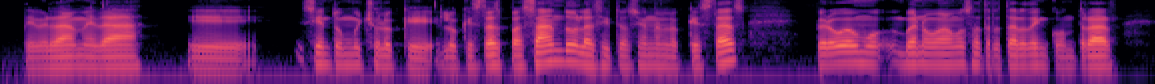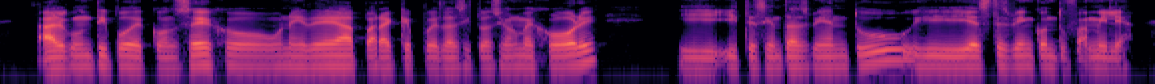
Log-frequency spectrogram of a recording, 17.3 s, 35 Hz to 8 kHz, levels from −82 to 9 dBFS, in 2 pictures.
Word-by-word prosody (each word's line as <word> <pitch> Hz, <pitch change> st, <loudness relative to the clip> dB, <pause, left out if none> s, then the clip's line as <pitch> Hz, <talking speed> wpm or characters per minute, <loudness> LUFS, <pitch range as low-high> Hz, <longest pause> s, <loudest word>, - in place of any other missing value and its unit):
de 100 Hz, -, -6 dB
verdad, 105 Hz, +1 st, +3 dB
me 110 Hz, -1 st, -2 dB
da, 110 Hz, +1 st, +4 dB, 0.3 s
eh, 95 Hz, -3 st, -3 dB, 0.3 s
siento 130 Hz, -2 st, -1 dB
mucho 125 Hz, 0 st, -4 dB
lo 115 Hz, -1 st, -5 dB
que 95 Hz, -2 st, 0 dB
lo 105 Hz, 0 st, -4 dB
que -, -, -9 dB
estás 120 Hz, +3 st, +4 dB
pasando, 140 Hz, +7 st, +5 dB
la 125 Hz, -3 st, +3 dB
situación 115 Hz, 0 st, -6 dB
en 115 Hz, -, -6 dB
la 105 Hz, -, -6 dB
que 110 Hz, -, -4 dB
estás, 140 Hz, +8 st, +4 dB, 0.5 s
pero 125 Hz, +2 st, +2 dB
bemo 135 Hz, -1 st, -2 dB
bueno, 130 Hz, -1 st, +1 dB
vamos 130 Hz, +1 st, 0 dB
a 130 Hz, -, -4 dB
tratar 115 Hz, 0 st, -2 dB
de 120 Hz, -, +1 dB
encontrar 115 Hz, -1 st, +2 dB, 0.5 s
algún 105 Hz, +3 st, +4 dB
tipo 115 Hz, -1 st, -2 dB
de 110 Hz, -, -1 dB
consejo 115 Hz, +2 st, +1 dB
o -, -, -8 dB
una 115 Hz, 0 st, -6 dB
idea 115 Hz, +1 st, +3 dB
para 110 Hz, -2 st, 0 dB
que, 110 Hz, +2 st, -6 dB
pues, 105 Hz, -1 st, -7 dB
la 100 Hz, -1 st, -3 dB
situación 110 Hz, +1 st, -7 dB
mejore 115 Hz, +6 st, +1 dB, 0.6 s
y 100 Hz, +1 st, -6 dB
y 105 Hz, -, -9 dB
te -, -, -6 dB
sientas 105 Hz, 0 st, -2 dB
bien 110 Hz, 0 st, -6 dB
tú 150 Hz, +8 st, -5 dB
y 110 Hz, -1 st, -4 dB
estés 110 Hz, +1 st, +2 dB
bien 115 Hz, +1 st, -3 dB
con 115 Hz, 0 st, -5 dB
tu -, -, -11 dB
familia. 105 Hz, -2 st, -3 dB
115 Hz, 180 wpm, -25 LUFS, 110-120 Hz, 0.6 s, pasando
